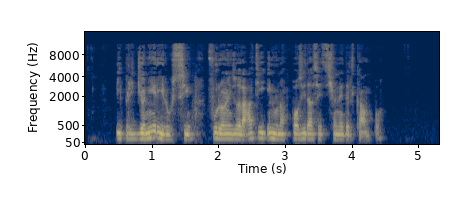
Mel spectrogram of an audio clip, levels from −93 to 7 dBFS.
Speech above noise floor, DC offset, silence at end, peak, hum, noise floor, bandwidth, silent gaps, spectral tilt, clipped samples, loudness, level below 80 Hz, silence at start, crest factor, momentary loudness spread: 51 dB; under 0.1%; 0.85 s; -8 dBFS; none; -77 dBFS; 11.5 kHz; none; -5 dB/octave; under 0.1%; -26 LUFS; -68 dBFS; 0.5 s; 20 dB; 9 LU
